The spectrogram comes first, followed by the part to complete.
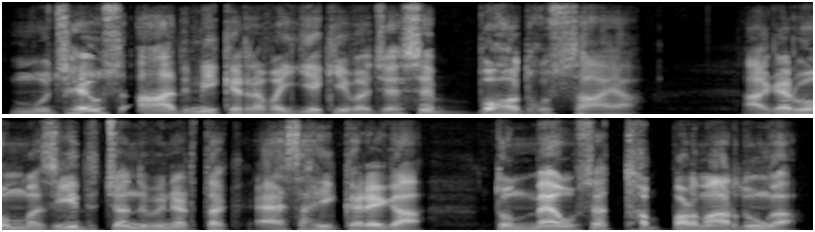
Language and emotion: Urdu, angry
